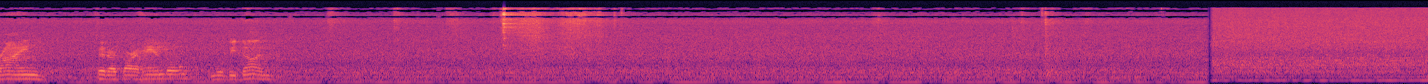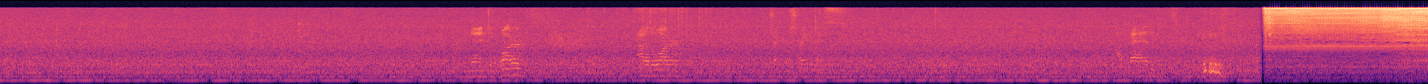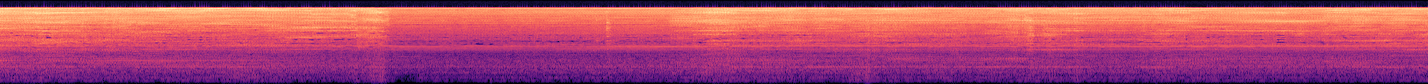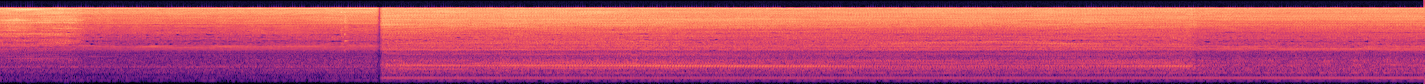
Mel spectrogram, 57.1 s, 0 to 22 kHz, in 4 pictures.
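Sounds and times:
belt grinder low hum: 34.3s - 57.0s
belt grinder whining: 43.2s - 57.0s.

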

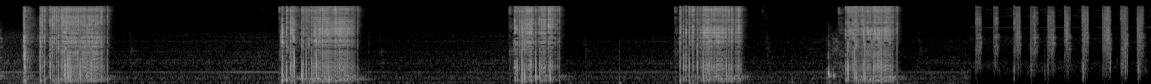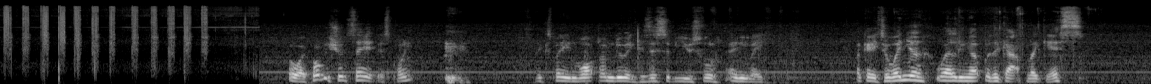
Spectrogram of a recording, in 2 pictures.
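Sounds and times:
welding arc crackle: 0.0s - 1.3s, 2.7s - 3.8s, 5.0s - 5.8s, 6.7s - 9.1s, 9.7s - 14.1s.

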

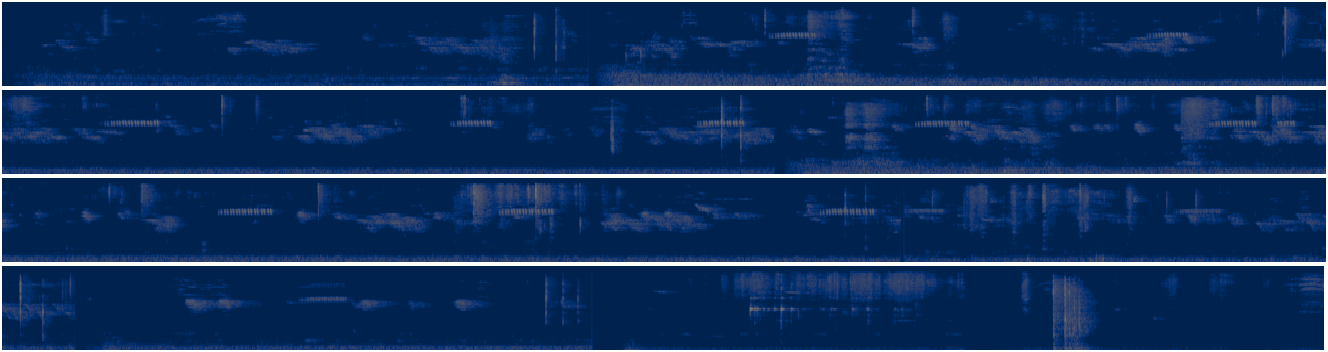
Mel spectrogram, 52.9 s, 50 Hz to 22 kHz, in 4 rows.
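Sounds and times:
low background rumble: 0.3s - 31.2s
twittering bird chirps: 0.3s - 40.5s.

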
